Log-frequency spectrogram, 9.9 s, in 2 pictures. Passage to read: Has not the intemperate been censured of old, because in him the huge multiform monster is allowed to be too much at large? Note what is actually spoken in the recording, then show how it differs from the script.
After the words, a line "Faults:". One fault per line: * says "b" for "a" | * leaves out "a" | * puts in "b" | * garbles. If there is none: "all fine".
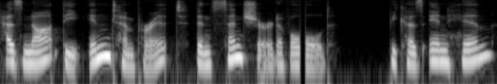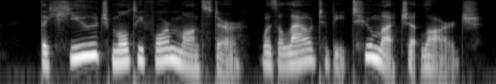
Has not the intemperate been censured of old, because in him the huge multiform monster was allowed to be too much at large?
Faults:
* says "was" for "is"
